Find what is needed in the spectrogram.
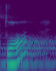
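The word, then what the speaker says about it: ط: To pronounce tho, the tip of the tongue will touch the gums behind up front teeth.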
